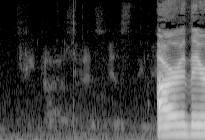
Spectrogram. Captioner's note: speaking French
